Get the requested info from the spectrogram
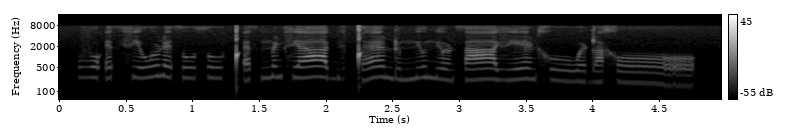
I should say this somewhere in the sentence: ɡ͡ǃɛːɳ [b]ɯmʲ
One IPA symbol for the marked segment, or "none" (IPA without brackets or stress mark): ɖ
